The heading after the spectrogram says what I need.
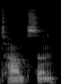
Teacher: you're going from M to s and so the thing is you're going from a voiced consonant to a voiceless consonant and you're also moving from a nasal bilabial nasal - of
